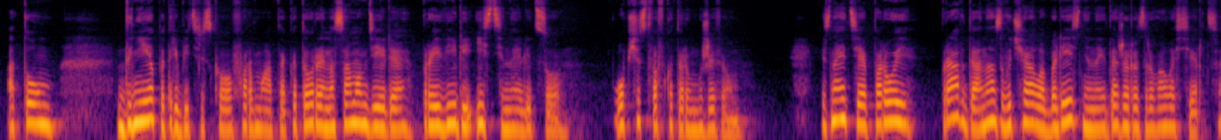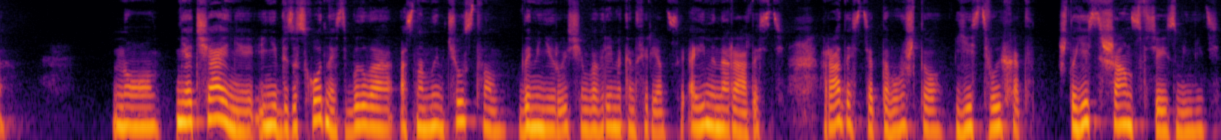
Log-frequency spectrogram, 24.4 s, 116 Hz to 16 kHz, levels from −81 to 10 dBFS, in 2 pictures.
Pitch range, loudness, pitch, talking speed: 175-200 Hz, -14 LUFS, 185 Hz, 135 wpm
